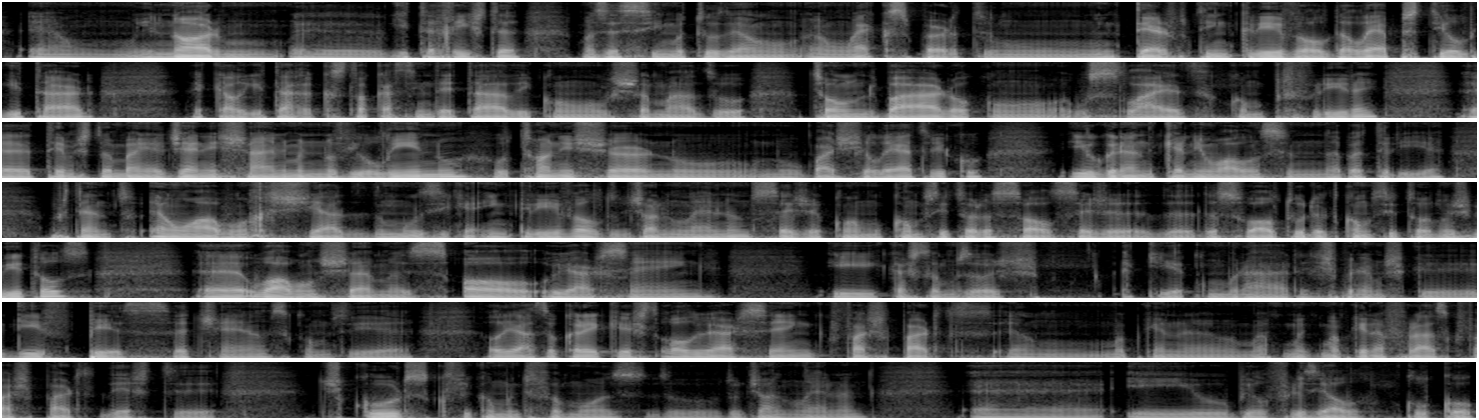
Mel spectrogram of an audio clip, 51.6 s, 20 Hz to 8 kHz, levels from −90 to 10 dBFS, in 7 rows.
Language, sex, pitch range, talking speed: Portuguese, male, 75-85 Hz, 170 wpm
